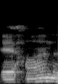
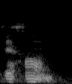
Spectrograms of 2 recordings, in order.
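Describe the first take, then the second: First: The name has no throaty kh sound. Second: The name has a rough throaty kh sound. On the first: "So you can say Ehan, as they call me in Japan" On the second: "The correct pronunciation of my name is Ihan"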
